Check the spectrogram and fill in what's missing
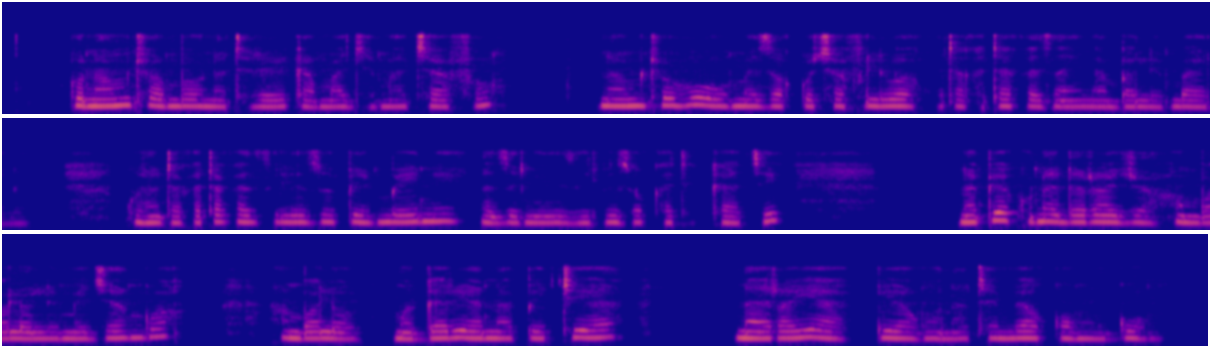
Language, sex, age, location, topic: Swahili, female, 25-35, Nairobi, government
